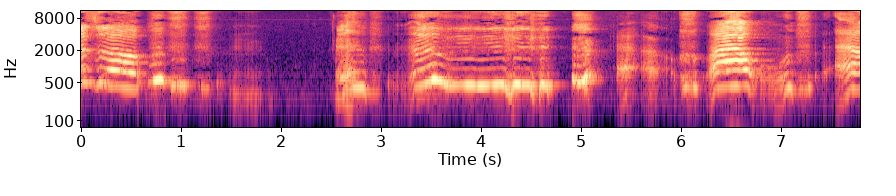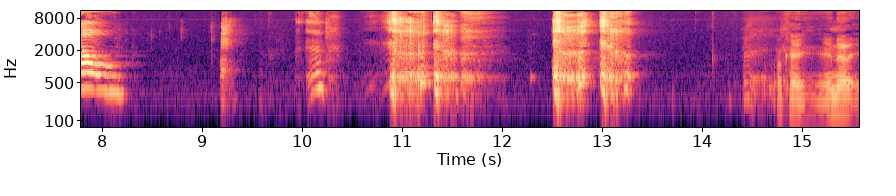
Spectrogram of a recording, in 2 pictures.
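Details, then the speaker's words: Sleep terror (night terror, pavor nocturnus) in a young child: high-pitched, distressed wails and cries in bursts separated by silences, in a quiet room. "Night terrors, sleep terrors, pavore nocturnus. This is an event similar to what we saw in the video."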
